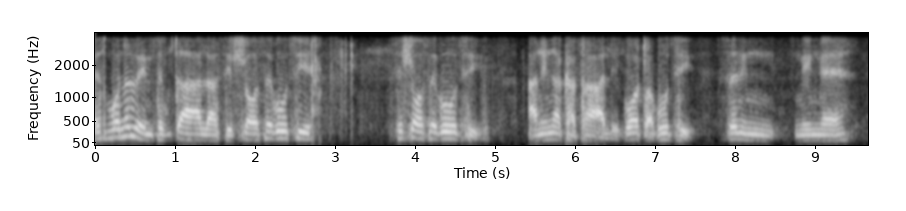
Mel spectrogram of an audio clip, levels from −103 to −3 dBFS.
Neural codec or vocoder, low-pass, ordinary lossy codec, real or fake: codec, 16 kHz, 8 kbps, FreqCodec, smaller model; 3.6 kHz; none; fake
